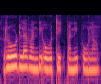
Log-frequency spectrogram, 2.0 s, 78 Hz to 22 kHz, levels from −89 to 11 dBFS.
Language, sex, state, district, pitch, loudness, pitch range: Tamil, female, Tamil Nadu, Nilgiris, 225 Hz, -14 LUFS, 215-240 Hz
